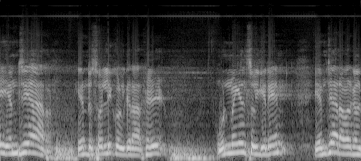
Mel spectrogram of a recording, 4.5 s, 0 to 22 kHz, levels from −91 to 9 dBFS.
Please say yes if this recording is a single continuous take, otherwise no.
yes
